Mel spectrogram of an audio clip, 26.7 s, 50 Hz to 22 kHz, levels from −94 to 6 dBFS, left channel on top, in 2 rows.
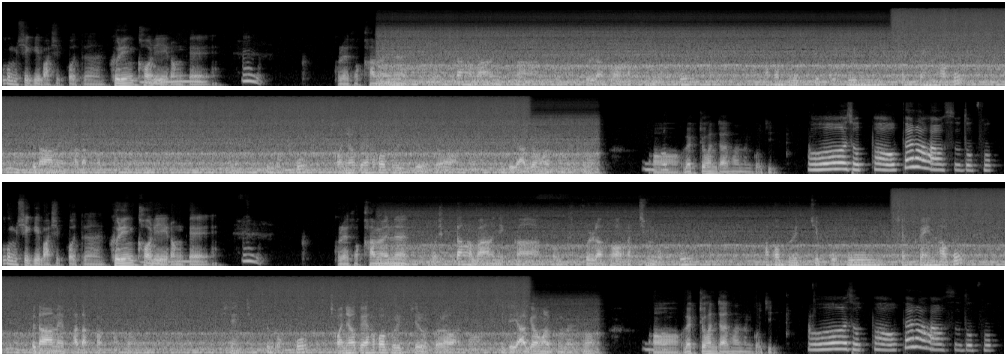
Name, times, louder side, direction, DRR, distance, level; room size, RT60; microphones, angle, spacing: voice 1, 0.0-2.9 4.5-9.3 10.2-12.8 13.8-15.3 16.3-21.3 22.0-23.5, right 3 dB, 45° right, 0.5 m, -25 dB
voice 2, 1.8-2.7 3.2-3.5 13.4-13.6 21.9-22.3 24.1-26.5, left 4 dB, 85° left, 0.7 m, -26 dB
sound 1, 5.0-21.3, left 3 dB, 30° left, 0.4 m, -27 dB
sound 2, 11.8-20.4, equal, 5° left, 0.7 m, -39 dB
8.8 x 6.0 x 2.8 m
head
